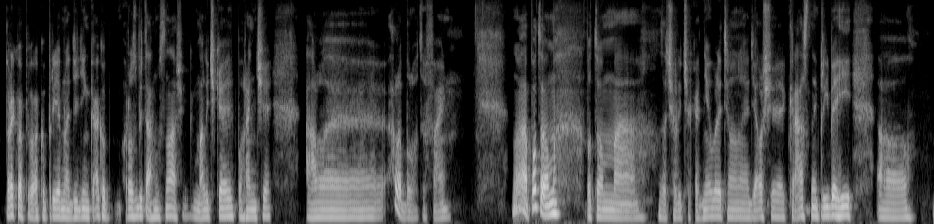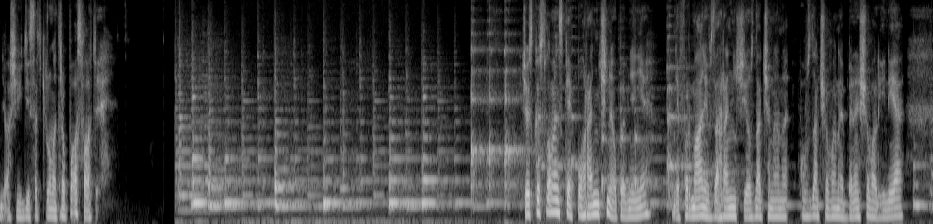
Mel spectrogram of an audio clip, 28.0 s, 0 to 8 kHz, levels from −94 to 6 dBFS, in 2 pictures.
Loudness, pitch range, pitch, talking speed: -25 LUFS, 100-150 Hz, 110 Hz, 85 wpm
